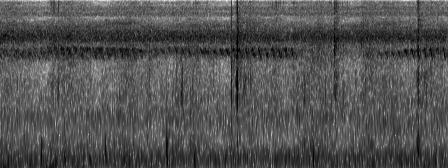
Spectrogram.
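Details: Calm-morning chorus of grass insects: continuous shrill, pulsing trill layered at two high pitches, with occasional sharp clicks and low rustling taps underneath.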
